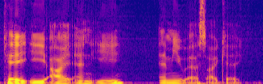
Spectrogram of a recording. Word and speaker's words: Keinemusik: Yeah, it's it's spelled K E I N E M U S I K. Keinemusik, I'm pretty sure.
